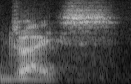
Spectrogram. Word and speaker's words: Dice: Dice. Rhymes with price, which is currently 70 bucks an hour, four times a week.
